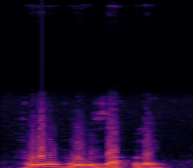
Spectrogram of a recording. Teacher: Here we link the last letter of the S of the second vous and the first letter of the verb form appeler with a Z sound. What happens here is that the last consonant is linked with the first vowel. · So you will notice here that the last letter of the word vous, S, it's pronounced as Z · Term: linking sound, linking sounds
